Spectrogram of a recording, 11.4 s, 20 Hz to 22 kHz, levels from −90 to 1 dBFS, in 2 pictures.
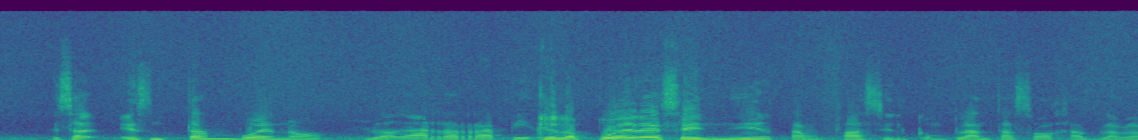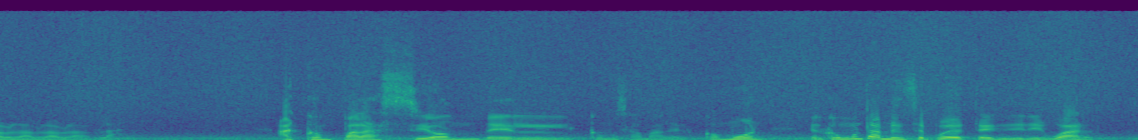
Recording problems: distortion; slight; 3% of the sound clipped
hiss; noticeable; throughout; 15 dB below the speech

